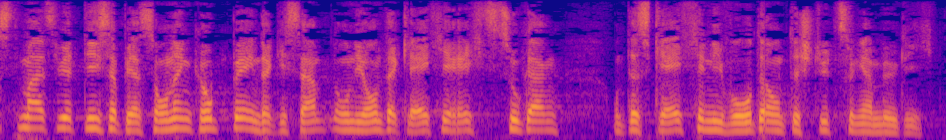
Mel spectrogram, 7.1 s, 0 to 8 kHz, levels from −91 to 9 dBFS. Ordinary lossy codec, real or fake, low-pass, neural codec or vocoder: none; real; none; none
